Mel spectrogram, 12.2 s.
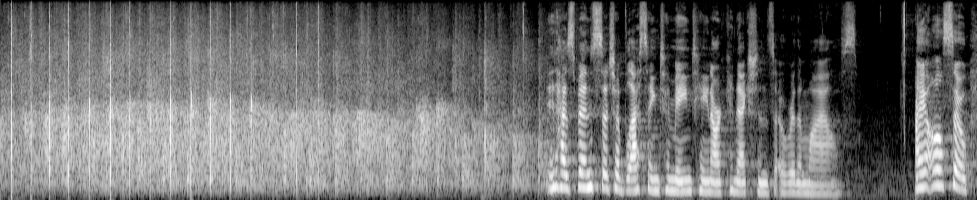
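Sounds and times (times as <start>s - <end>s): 
audience applause: 0.0s - 7.0s
speech: 6.8s - 10.7s, 11.4s - 12.2s.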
